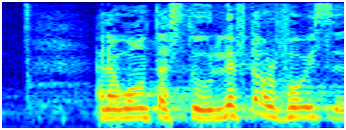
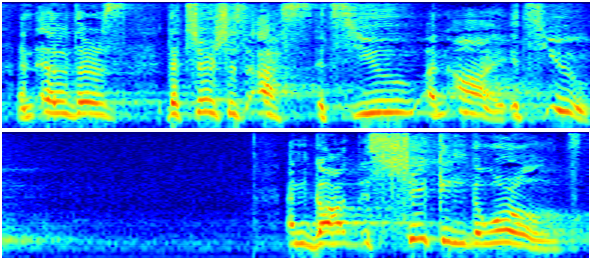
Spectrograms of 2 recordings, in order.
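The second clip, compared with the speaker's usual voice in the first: full-force preaching; 5 semitones higher than usual. Acted. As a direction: build the sermon to its peak. Preaching at rising intensity.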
